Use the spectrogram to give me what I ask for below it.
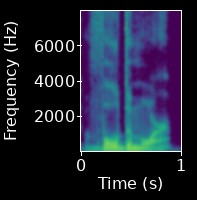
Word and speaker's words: Voldemort: If you want to pronounce his name exactly as the author intended, the T at the very end is actually silent. It's Voldemort.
